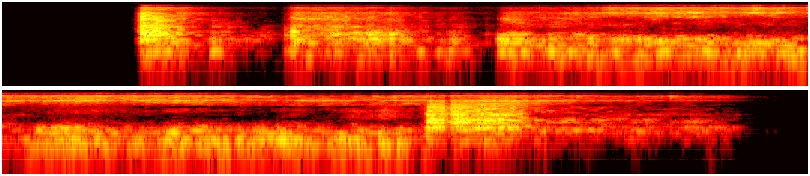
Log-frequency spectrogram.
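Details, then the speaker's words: Motor brake heard with an ultrasound instrument: a sharp click on engagement, a steady even hiss while running, then a clean click at release. This is normal operation; squealing would mean the brake is out of adjustment. "like that's what it's supposed to sound like so it's supposed to just be a click and then a a a running sound sound and a click the start and stop that's all you hear is a start is a click to start click to stop"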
